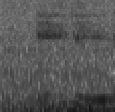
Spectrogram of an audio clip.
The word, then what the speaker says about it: EDI: is a jar why are you named edie edie is the phonetic pronunciation of edi that is an acronym for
